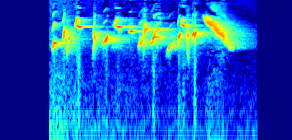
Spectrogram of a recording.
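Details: Short phrase of Balkan goldfinch (Carduelis carduelis balcanica) competition song: about two seconds of quick, tinkling chirps and a sustained whistle, ending in a loud buzzy downslurred note.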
